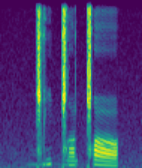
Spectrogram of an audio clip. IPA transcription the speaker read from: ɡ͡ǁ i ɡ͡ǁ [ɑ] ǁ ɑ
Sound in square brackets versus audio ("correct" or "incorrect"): correct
